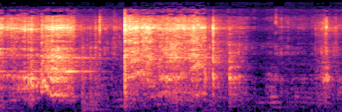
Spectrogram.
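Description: A kalakand milk mixture, cardamom stirred in, is stirred in a pan, giving close scraping and clinking of a utensil against metal with a few sharper knocks, no voices.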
